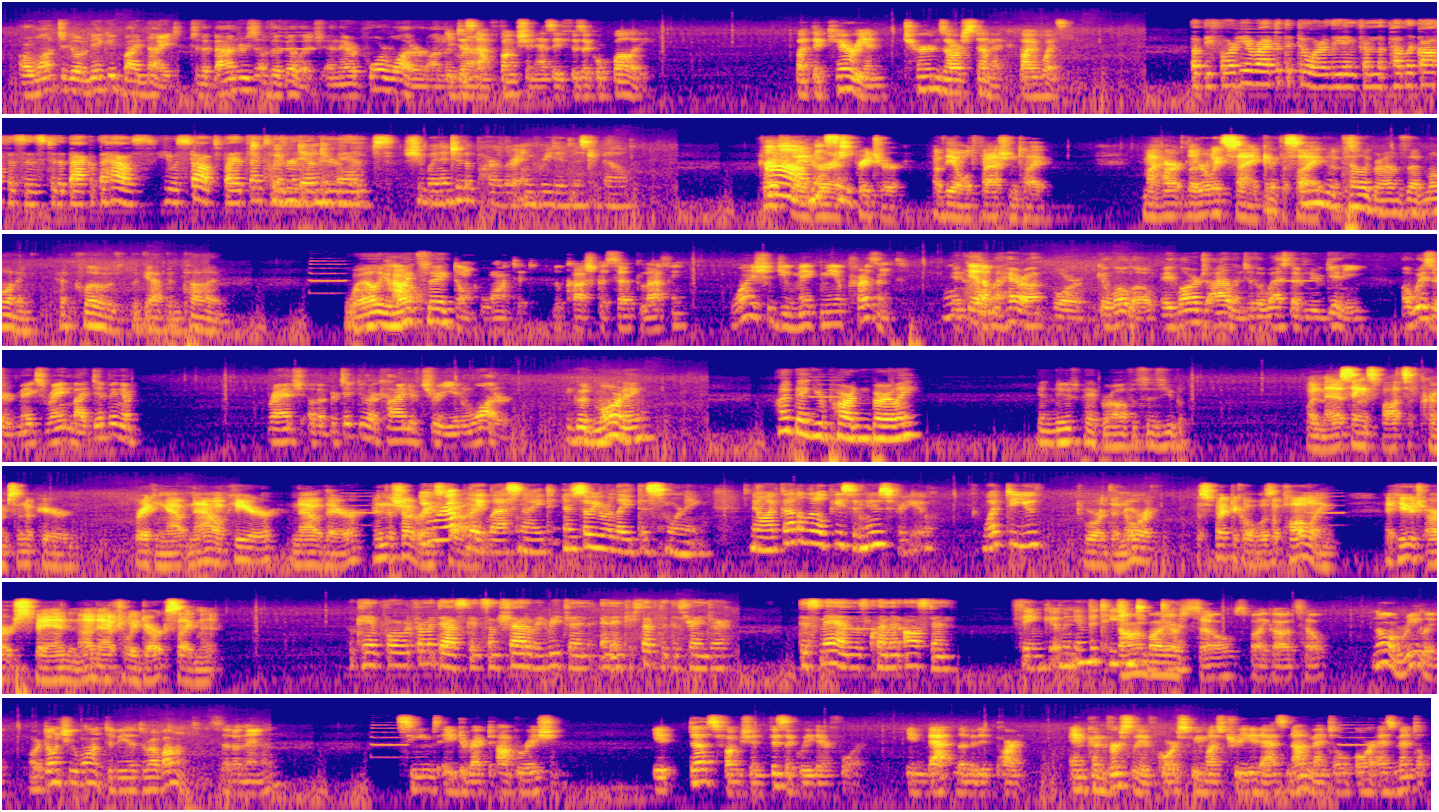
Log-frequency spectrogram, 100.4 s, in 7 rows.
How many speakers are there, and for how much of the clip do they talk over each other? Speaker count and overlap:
7, about 7%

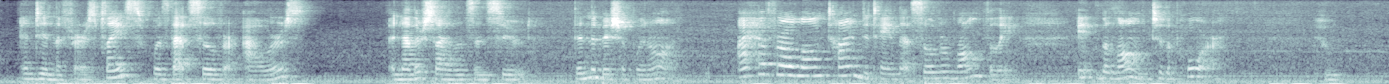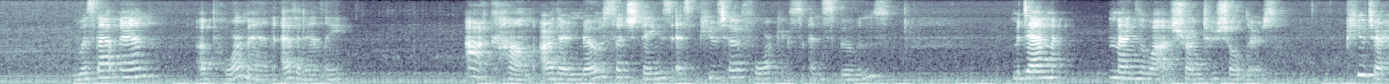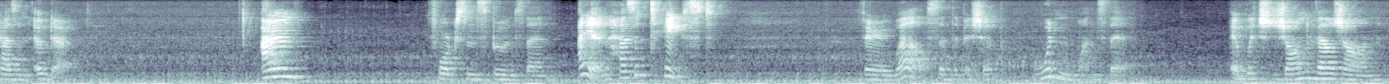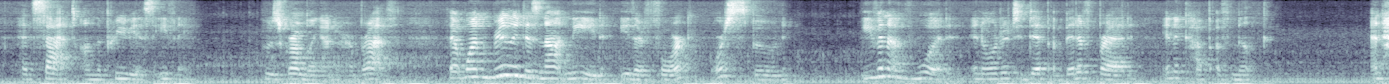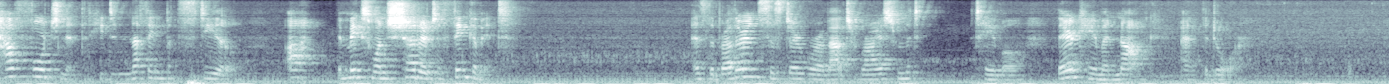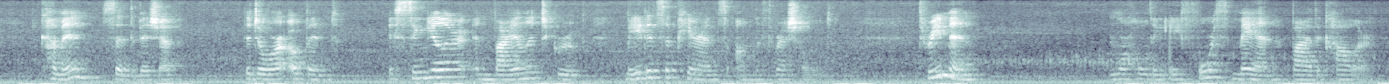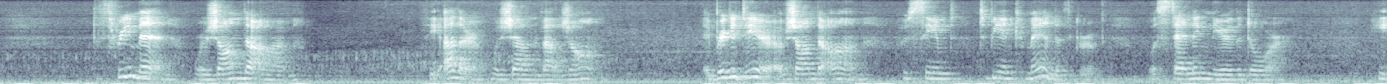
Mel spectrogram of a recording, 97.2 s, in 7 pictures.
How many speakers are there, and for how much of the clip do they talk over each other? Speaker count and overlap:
1, no overlap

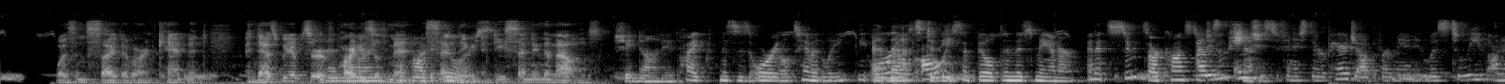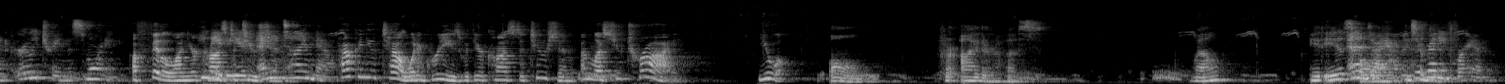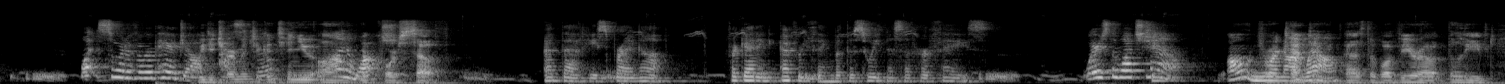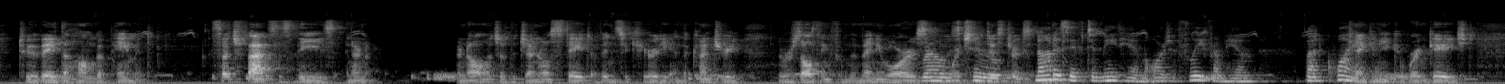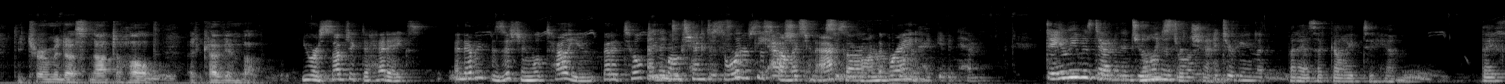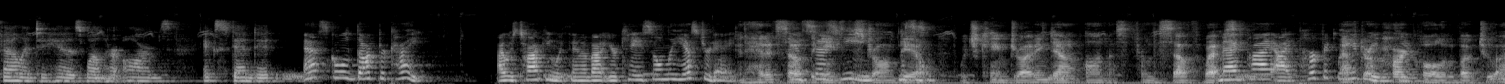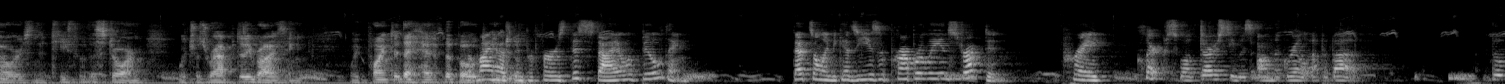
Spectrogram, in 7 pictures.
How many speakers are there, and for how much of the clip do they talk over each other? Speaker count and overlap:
4, about 23%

